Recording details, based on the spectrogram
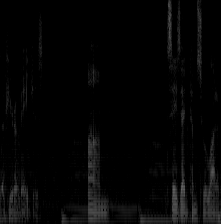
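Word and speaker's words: Sazed: really really cool um and then seed which I was saying his name wrong the entire time I always thought it was SE um but it's seed I believe um oh my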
